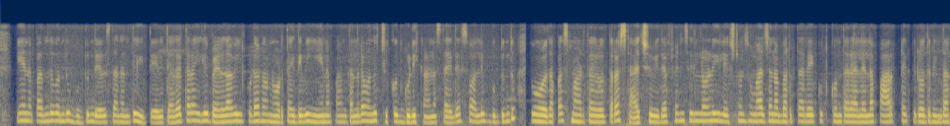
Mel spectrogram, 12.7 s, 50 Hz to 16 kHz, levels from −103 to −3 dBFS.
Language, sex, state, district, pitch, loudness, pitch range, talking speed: Kannada, female, Karnataka, Belgaum, 190 Hz, -19 LUFS, 180-205 Hz, 190 wpm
